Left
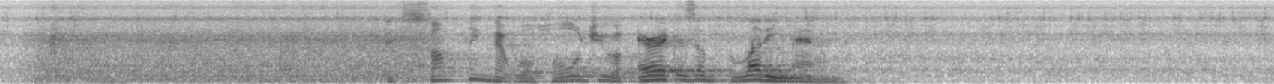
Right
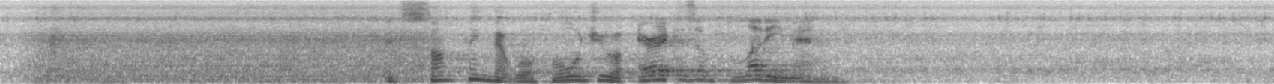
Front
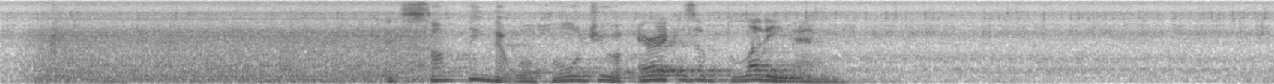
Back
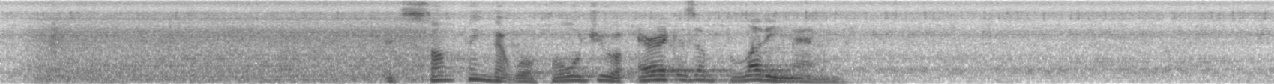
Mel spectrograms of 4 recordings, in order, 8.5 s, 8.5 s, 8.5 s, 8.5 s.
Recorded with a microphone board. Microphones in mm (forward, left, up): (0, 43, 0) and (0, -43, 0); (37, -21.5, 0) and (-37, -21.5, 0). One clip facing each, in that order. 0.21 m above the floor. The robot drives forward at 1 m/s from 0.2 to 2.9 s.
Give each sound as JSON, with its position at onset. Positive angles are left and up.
{"t": 2.6, "sound": "a man speaking", "azimuth_deg": -140, "distance_m": 1.1}
{"t": 4.2, "sound": "a man speaking", "azimuth_deg": 145, "distance_m": 1.7}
